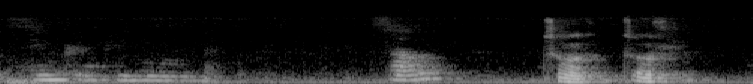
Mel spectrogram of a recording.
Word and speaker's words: Tsahl: T-S-A-H-L. No, but how do you pronounce? Tsahl. Su. Put your tongue up here. Su. Tsa. Su. It's like you're spitting. No, it's like the U in Sun. Not ah.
